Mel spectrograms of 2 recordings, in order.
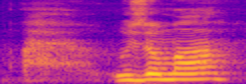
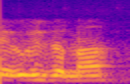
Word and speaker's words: Uzomah: that proven, to CJ Uzomah. Uzma? How do you say that name? I say Uzomah. Uzomah.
